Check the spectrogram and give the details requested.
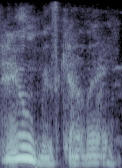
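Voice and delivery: chain-smoker voice, twenty-packs-a-day. Repeating a fox's line from a film for friends: fox voice like a heavy smoker. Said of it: "He sounded like he was smoking 20 packs a day".

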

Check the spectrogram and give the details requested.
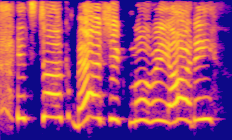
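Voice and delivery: long, very shrill, very slow, high shriek. Retelling a scene where a character cries out: imitating a scream. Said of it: "just a screaming".

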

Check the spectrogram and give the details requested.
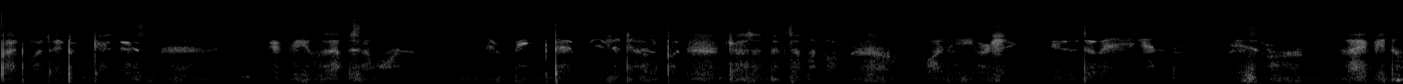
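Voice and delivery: barely audible whisper, pitched very high. Recording a podcast while everyone else is asleep; whispering. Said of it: "So I'm just whispering cuz everyone is asleep".

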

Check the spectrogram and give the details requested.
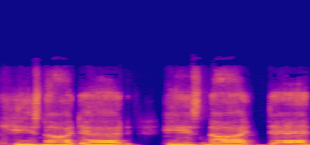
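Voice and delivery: high, very slow, very drawn-out scream. Retelling being taken into a haunted house as a child: imitating own screaming. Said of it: "And I'm screaming".

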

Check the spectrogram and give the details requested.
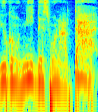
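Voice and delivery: high, loud screaming. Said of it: "screaming at her".

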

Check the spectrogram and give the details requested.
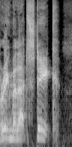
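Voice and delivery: gruff thug shout. Voicing a thug calling out near feeding hyenas: thug calling out. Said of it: "You can hear thugs calling out".

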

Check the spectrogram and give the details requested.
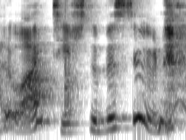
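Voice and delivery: mock-proud tone. Retelling answering a store manager's question about their instrument, retelling saying it proudly. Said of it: "I proudly said".

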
